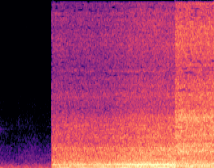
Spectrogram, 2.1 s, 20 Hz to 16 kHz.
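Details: 1.5 hp 220 V centrifugal water pump with pressurized tank, started after connecting its capacitor: quiet, then the motor kicks straight in with a steady hum and whoosh that settles quickly, so it starts cleanly.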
